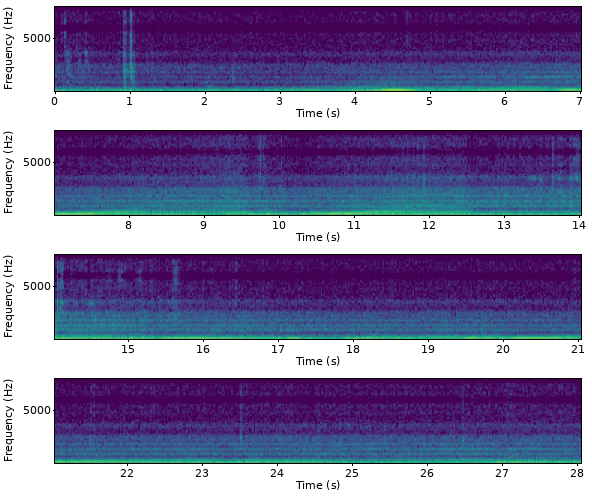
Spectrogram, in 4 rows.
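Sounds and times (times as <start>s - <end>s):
car engine running under load: 9.2s - 28.0s.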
